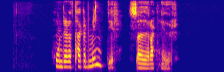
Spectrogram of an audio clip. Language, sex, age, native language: Icelandic, female, 20-29, Icelandic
